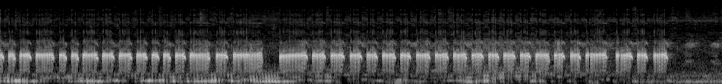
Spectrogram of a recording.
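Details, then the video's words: Male frog of backyard ponds and rivers, rougher-skinned than the rice-field frog, calling to a female: a loud, rapid, steady train of short mid-pitched pulsed croaks, briefly pausing near the third second, over low rumbling background noise. "begini suara kodok jantan panggil betina"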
